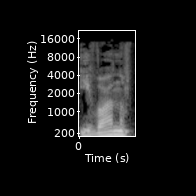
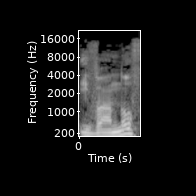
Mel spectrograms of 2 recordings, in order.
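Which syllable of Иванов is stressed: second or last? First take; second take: second; last. First: The stress is on the second syllable. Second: The stress is on the last syllable. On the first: It is the surname of a noble family. "произносилась с ударением на... Да, второй слог" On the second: It is the surname of a commoner. "это уже считалась фамилия, скорее, простолюдина"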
